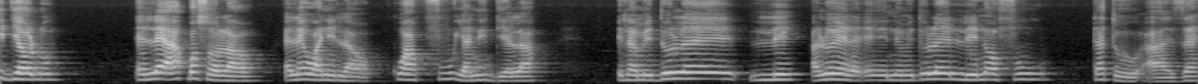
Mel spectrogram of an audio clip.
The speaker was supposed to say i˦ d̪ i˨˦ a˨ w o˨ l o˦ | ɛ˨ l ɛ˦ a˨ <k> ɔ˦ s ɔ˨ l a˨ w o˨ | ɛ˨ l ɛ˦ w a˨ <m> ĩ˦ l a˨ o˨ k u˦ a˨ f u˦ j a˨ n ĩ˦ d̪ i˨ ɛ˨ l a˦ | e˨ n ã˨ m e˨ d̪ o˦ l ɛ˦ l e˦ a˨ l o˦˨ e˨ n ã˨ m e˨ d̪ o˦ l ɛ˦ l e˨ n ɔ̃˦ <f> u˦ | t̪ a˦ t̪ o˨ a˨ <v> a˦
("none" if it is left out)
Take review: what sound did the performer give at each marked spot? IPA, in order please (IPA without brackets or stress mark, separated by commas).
k͡p, n, f, z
